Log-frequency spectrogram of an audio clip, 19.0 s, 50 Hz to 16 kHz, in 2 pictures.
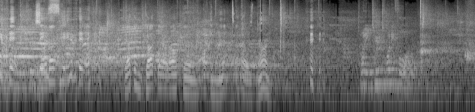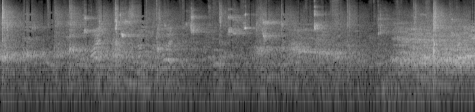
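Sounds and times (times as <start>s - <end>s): crowd voices: 0.0s - 7.1s.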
